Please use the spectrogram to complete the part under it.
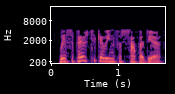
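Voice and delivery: high-pitched, ladylike wife's voice; Sybil, genteel wife. A narrator's reading.

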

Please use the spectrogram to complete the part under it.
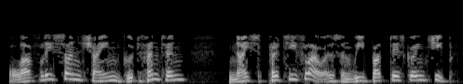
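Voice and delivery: high, slow Scottish pixie voice, untroubled; a wee Scots fighter shrugging off death; Scots pixie warrior. A narrator's reading. Rob Anybody shrugging off death to Tiffany, high Scots pixie voice.

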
